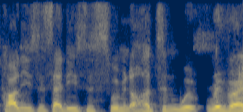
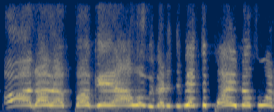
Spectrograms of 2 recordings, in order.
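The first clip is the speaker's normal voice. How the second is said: higher, mock-panicked child's wail; lightly voiced eldest daughter. Dad retelling his daughter's reaction to the lost buggy, high mock panic. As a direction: imitate a child fretting, pitched well up. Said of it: "she was just like".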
